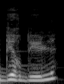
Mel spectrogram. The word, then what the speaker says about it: Boerboel: même joué un rôle le number ball prononcé burbure signifie chien de fermer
